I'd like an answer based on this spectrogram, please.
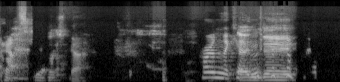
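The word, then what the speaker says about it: Pabst: Pass. I don't know how you pronounce it. P-A-B-S-T. Yeah, Pass.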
